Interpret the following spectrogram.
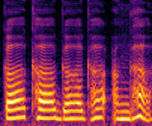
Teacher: क वर्ग की पांचों ध्वनि क, ख, ग, घ, अंघ तथा ह एवं विसर्ग का उच्चारण कंठ से होता है, अतः ये ध्वनियाँ कंठ ध्वनियाँ कहलाती हैं।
